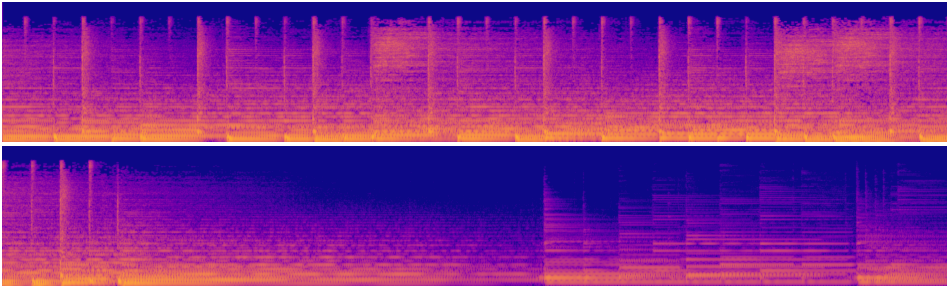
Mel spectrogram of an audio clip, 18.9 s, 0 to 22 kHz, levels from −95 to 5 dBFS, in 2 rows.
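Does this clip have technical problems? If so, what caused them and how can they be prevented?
Yes. From 0.65 to 6.32 s there's video or display buzz: a screen or video cable is leaking into the audio, giving a 75 Hz buzz locked to the display's field rate, sitting roughly 30 dB under the sound. Keep audio cables away from monitors and video leads, and use balanced lines.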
